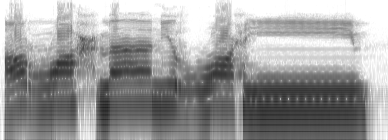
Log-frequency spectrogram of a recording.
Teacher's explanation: ہا کے اوپر جزم ہے، اور ہا کی آواز بریک نکال لیں گے حلق سے۔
